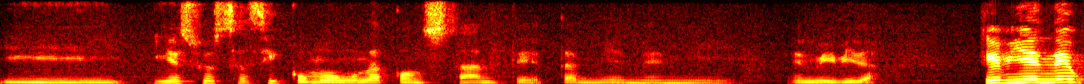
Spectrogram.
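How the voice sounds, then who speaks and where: A woman talks at a fairly slow pace in a very deep, low voice with a dark, mellow tone. Her pitch varies in an ordinary way, and the background is quiet. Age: 60s. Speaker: university rector. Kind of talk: interview. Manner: halting, many fillers.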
